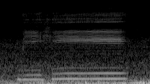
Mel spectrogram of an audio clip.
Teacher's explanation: bihi ini ada mad silah qasirah, hanya dibaca pendek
